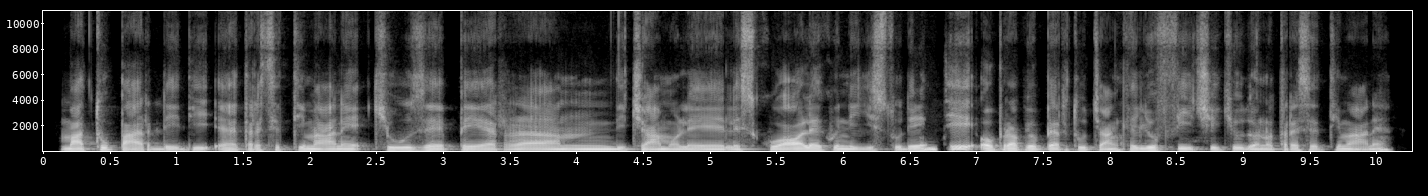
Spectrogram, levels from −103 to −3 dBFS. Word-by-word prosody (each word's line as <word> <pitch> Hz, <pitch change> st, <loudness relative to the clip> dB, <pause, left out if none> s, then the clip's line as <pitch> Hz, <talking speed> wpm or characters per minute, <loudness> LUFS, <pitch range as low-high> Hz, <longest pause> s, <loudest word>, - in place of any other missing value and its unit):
Ma 100 Hz, 0 st, +3 dB
tu 140 Hz, +9 st, -2 dB
parli 90 Hz, -4 st, -1 dB
di 95 Hz, 0 st, -2 dB
eh 95 Hz, -2 st, -2 dB
3 95 Hz, +1 st, -3 dB
settimane 100 Hz, 0 st, -1 dB
chiuse 100 Hz, -1 st, 0 dB
per, 95 Hz, -2 st, -1 dB
mhmm, 90 Hz, 0 st, +2 dB
diciamo 90 Hz, 0 st, 0 dB
le 90 Hz, -1 st, +1 dB
le 85 Hz, +1 st, 0 dB
scuole, 95 Hz, +4 st, +3 dB
quindi 100 Hz, -2 st, 0 dB
gli 95 Hz, -, -4 dB
studenti 90 Hz, 0 st, +1 dB
o -, -, +4 dB
proprio 105 Hz, -2 st, +2 dB
per 95 Hz, -, -1 dB
tu 105 Hz, -, -2 dB
cioè 85 Hz, -, -2 dB
anche 100 Hz, +3 st, -1 dB
gli 105 Hz, -, +1 dB
uffici 105 Hz, -1 st, -1 dB
chiudono 90 Hz, -2 st, -1 dB
3 95 Hz, +2 st, -3 dB
settimane? 95 Hz, -, -3 dB
95 Hz, 165 wpm, -23 LUFS, 90-100 Hz, -, o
